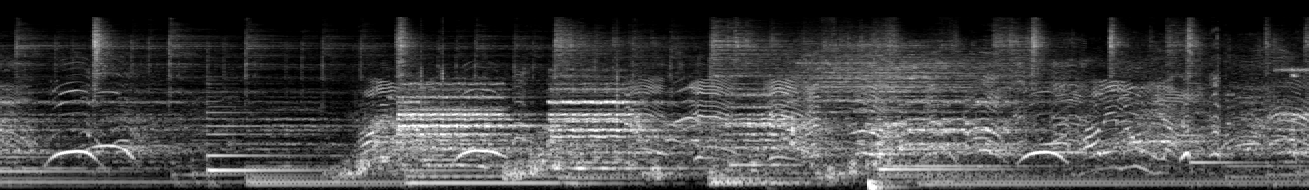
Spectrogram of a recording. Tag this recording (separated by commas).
Speech, Music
